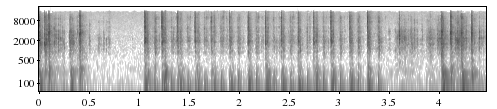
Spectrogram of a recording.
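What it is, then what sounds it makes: Plastic mechanical keyboard. Fingertips of both hands type on a full-size backlit mechanical keyboard with plastic keycaps, producing rapid, closely spaced clacks with a deep thocky body and bright click edges. After a brief opening flurry there is a short pause near the one-second mark, then steady typing to the end, with faint possible music in the background.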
